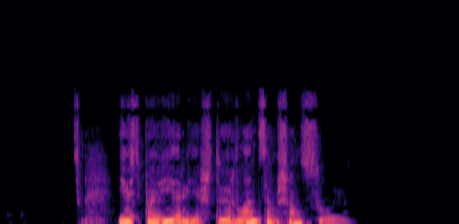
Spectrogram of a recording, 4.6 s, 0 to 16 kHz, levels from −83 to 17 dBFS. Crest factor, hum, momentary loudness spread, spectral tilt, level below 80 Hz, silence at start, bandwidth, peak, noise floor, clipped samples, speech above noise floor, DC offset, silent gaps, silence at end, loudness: 14 dB; none; 18 LU; -6.5 dB/octave; -72 dBFS; 1.2 s; 9.2 kHz; -2 dBFS; under -90 dBFS; under 0.1%; over 76 dB; under 0.1%; none; 1.2 s; -14 LUFS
